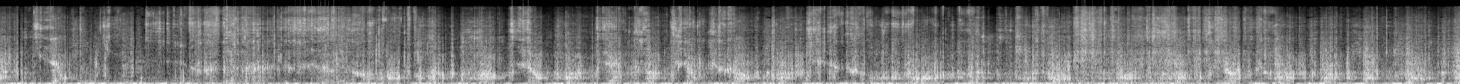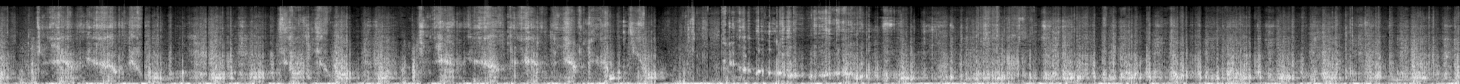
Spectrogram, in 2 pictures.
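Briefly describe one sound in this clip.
A woman bites and crunches loudly on ice close to a microphone.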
